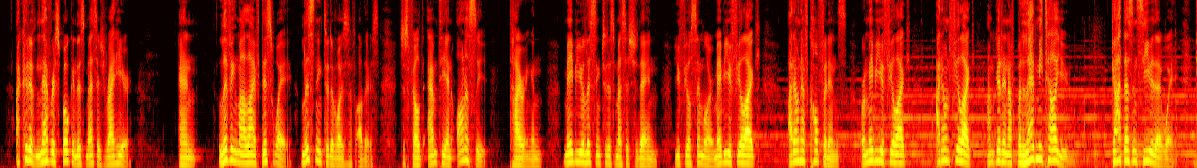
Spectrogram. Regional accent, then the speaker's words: Germany; now in Japan; I'm from Germany. We eat a lot of bread.

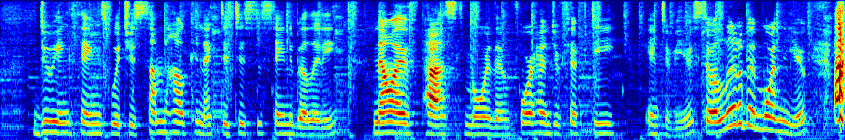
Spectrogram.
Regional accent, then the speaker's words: Hawaii, United States; it comes from growing up in Hawaii, because I grew up appreciating nature, appreciating where I was, knowing that I was in a really special place

